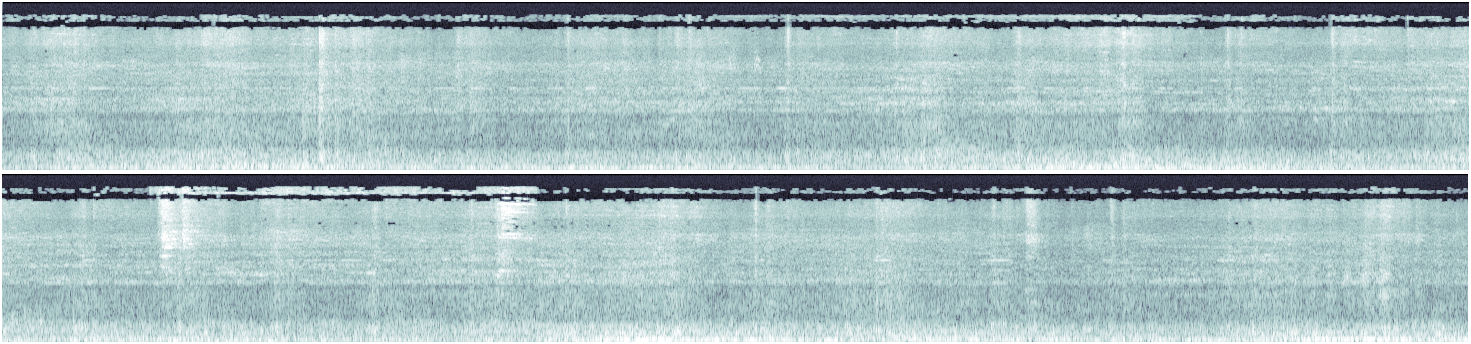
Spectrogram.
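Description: Double-stack container well cars of a freight train rolling past: a steady low rumble of steel wheels on rail with rattling. Brief high squeals come about halfway through.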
